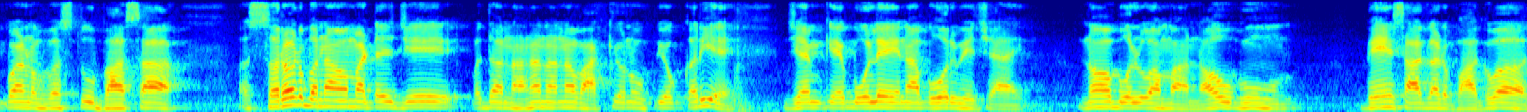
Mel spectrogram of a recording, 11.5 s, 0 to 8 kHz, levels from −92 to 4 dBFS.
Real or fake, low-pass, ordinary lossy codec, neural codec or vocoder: fake; 7.2 kHz; none; codec, 16 kHz, 8 kbps, FunCodec, trained on LibriTTS, 25 frames a second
